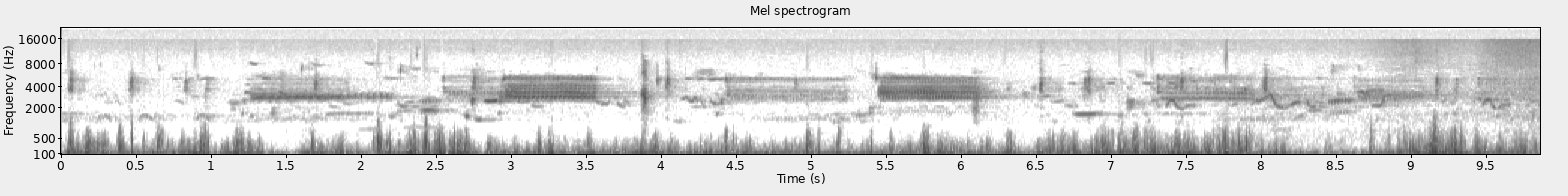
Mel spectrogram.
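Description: Birds singing short, repeated phrases several times over, above a louder low rumble with irregular thumps from the walker's footsteps and the moving microphone.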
